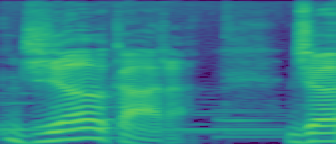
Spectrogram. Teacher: our next consonant is the voiced unaspirated palatal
